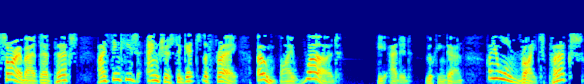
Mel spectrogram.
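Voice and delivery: a polite officer caught off guard; flustered upper-class officer voice; fussy young officer. A narrator's reading. Blouse's voice.

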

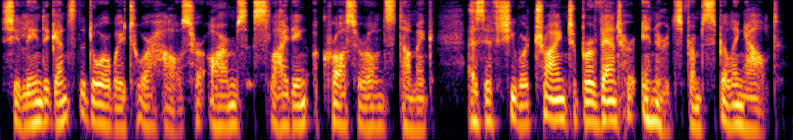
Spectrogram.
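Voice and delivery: plain reading voice

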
